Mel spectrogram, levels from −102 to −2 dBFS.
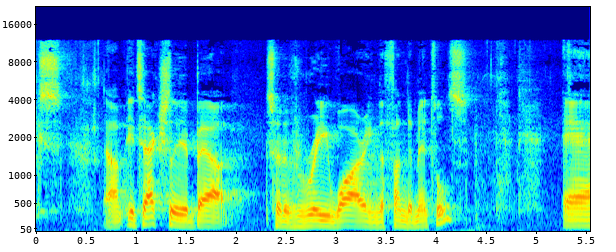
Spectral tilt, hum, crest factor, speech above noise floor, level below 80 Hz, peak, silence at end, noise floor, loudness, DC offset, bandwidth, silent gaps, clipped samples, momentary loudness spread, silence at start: -3.5 dB/octave; none; 16 dB; 22 dB; -64 dBFS; -14 dBFS; 0 s; -51 dBFS; -30 LUFS; under 0.1%; 12 kHz; none; under 0.1%; 21 LU; 0 s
